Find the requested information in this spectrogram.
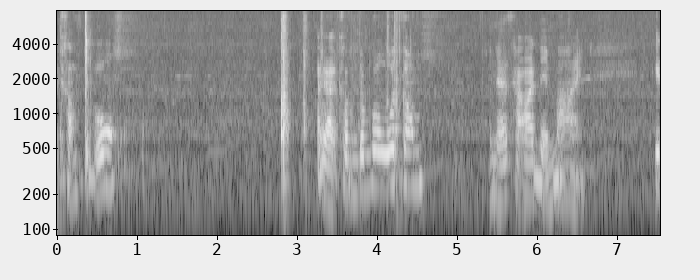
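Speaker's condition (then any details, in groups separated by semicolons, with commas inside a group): Cerebral palsy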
